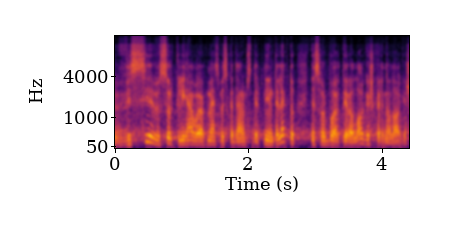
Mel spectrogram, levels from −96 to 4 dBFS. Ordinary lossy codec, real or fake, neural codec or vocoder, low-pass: Opus, 16 kbps; fake; vocoder, 44.1 kHz, 128 mel bands, Pupu-Vocoder; 14.4 kHz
